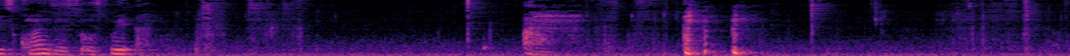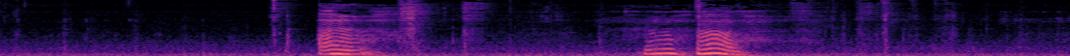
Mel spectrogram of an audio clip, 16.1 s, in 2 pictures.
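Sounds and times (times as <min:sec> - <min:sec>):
chewing corn mouth clicks: 0:06.0 - 0:08.6.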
